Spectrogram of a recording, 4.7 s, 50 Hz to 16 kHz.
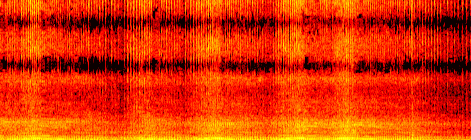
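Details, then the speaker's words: Kawasaki KLF300 Bayou 4x4 ATV, choke off, after swapping spark plug, plug cable and coil: higher tick-over, single revs rise and fall with sharp pops. Now afterfiring in the exhaust, unlike the earlier intake backfire. "That's actually igniting in the exhaust. That's not a backfire."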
